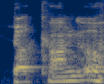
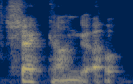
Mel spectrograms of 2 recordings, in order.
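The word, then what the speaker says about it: Cheick Kongo: Chuck Congo? I believe it's Czech Congo.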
